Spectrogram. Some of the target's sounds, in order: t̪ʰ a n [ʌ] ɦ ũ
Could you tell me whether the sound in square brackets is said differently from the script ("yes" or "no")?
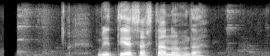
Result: no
